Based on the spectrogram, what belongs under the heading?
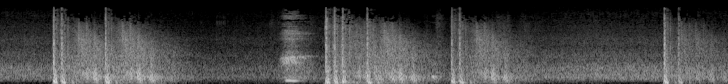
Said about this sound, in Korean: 과거를 떠올리던 그녀는 사과밭에서 들려오는 총소리에 퍼뜩 정신을 차렸다.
